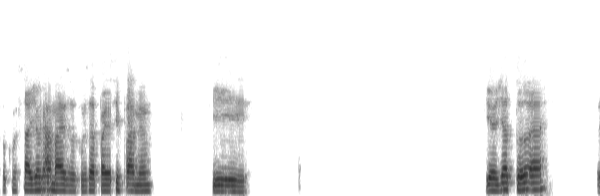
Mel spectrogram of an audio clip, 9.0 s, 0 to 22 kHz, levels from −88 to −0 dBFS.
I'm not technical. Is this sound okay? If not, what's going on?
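No. There are bursts of packet loss at 1.59, 3.59, 5.81 and 8.03 seconds. Small chunks of the speech never arrived. The call held the last sound briefly, then jumped ahead. Each time, 60 to 120 milliseconds of speech is lost, and the longest gap, at 5.81, is mostly silence.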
